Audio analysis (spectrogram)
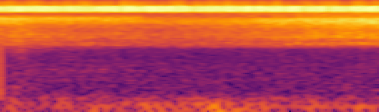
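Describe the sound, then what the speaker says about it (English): A lit camp stove gives off a steady, even hiss that stays unbroken from start to finish, close by and fairly quiet, with no voices. "I've lit the campfire, the camp stove."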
